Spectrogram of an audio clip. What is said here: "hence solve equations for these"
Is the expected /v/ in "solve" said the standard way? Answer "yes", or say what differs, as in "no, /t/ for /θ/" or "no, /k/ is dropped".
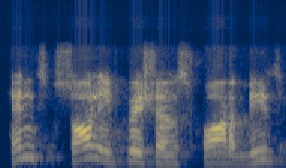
no, /v/ is dropped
